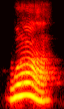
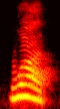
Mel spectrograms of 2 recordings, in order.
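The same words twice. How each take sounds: The two takes are said the same way.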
